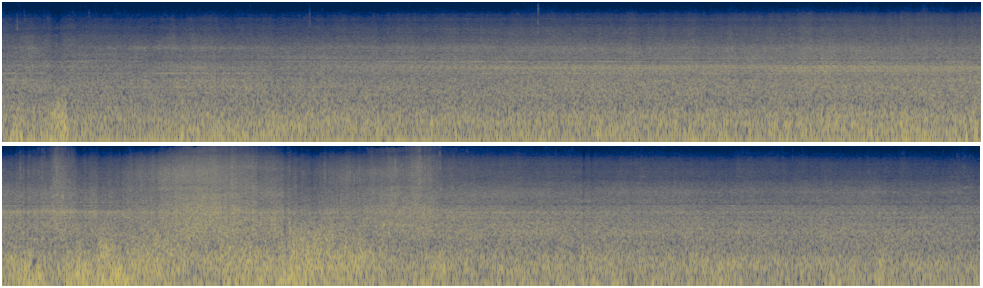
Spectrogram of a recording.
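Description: Loaded inland motor cargo ship passing on the river: a steady low diesel engine drone under wind noise on the microphone and moving water. A louder rush of noise swells for several seconds about halfway through, as the stern and its wash go by.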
